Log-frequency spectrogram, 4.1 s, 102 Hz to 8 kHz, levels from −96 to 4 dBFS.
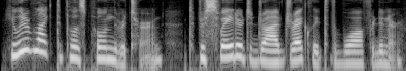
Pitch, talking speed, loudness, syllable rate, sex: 215 Hz, 280 wpm, -17 LUFS, 7.8 syllables/s, female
